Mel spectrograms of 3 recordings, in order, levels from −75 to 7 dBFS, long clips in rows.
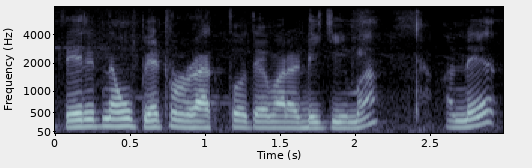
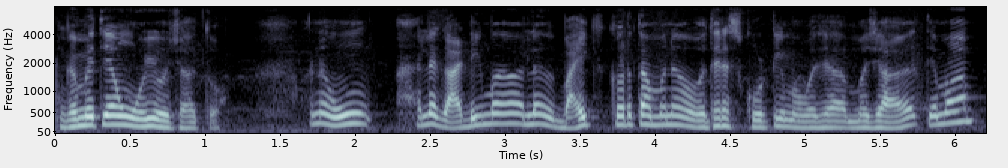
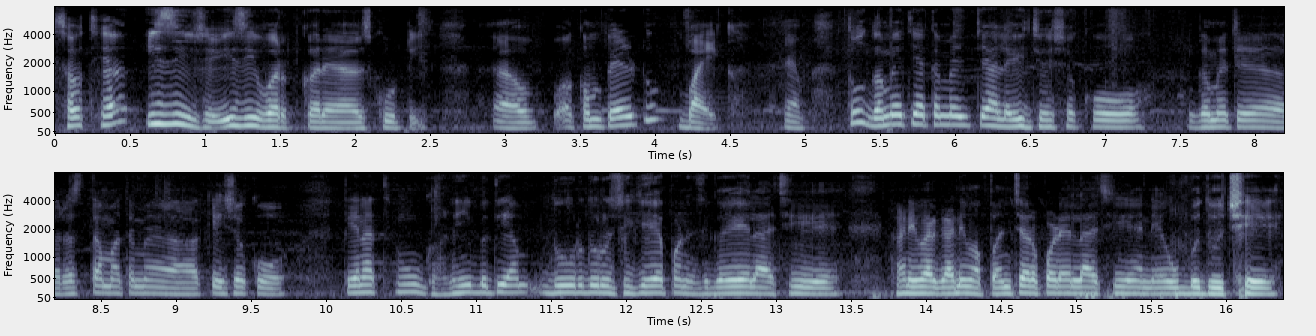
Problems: none marked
